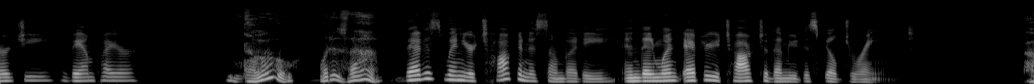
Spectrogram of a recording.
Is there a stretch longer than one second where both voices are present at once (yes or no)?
no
